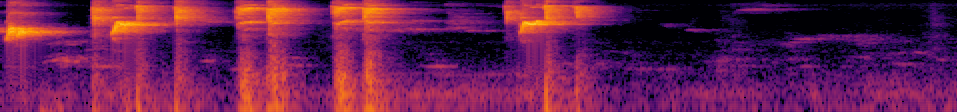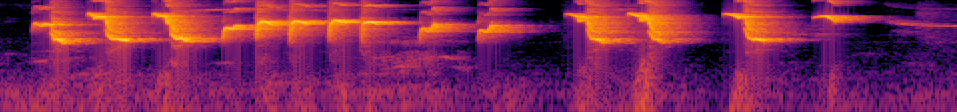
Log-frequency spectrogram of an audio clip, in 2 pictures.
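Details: Lively 'gacor teler' song of an orange-headed thrush, a lure for birds that rarely sing: dense runs of sharp, varied, high whistles and chirps, a short break, then a long rapid string of ringing notes.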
